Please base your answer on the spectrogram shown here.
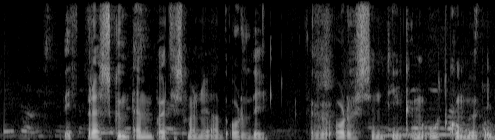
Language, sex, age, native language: Icelandic, male, 15, Icelandic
